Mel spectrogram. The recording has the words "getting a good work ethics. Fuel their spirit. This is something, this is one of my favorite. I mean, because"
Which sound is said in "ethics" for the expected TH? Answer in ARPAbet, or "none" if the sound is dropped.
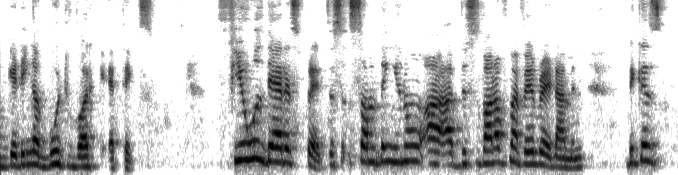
T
